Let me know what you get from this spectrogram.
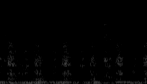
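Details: Labrador Retriever puppy Little John pants rapidly in a bedroom, reportedly wanting the air conditioning switched on. Evenly spaced breathy huffs, about six in under two seconds, with a low steady hum underneath.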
